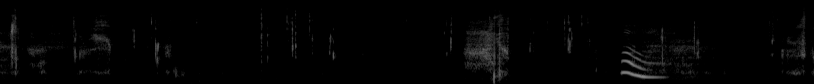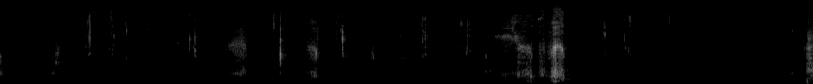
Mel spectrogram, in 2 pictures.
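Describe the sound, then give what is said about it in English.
Someone chewing food while eating quickly, with many rapid, moist crunchy bursts at an uneven rhythm and one brief falling vocal sound partway through. “I'll eat as fast as I want to eat. I don't care if my stomach hurts me. Delicious.”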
